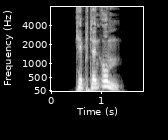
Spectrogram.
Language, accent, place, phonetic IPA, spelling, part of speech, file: German, Germany, Berlin, [ˌkɪptn̩ ˈʊm], kippten um, verb, De-kippten um.ogg
- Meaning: inflection of umkippen: 1. first/third-person plural preterite 2. first/third-person plural subjunctive II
